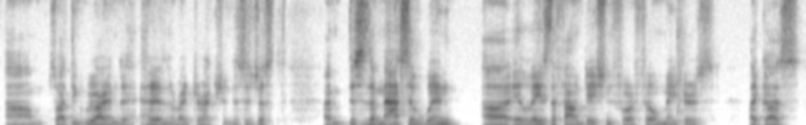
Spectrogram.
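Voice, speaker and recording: A man's voice: deep voice, little pitch movement, a little fast. A man with a British accent, a filmmaker co-hosting a podcast, speaking earnestly and casually with fillers. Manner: joking, then earnest and quieter. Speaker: filmmaker co-host.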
